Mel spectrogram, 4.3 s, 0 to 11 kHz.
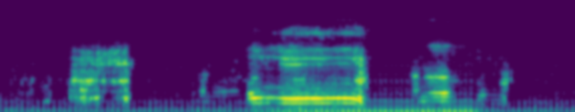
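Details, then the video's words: Rutting Carpathian stag in Bucovina, breeding season, 29 September 2022: a series of hoarse roars, the middle one longest and steady-pitched, followed by a shorter grunting bellow, over a steady low pulsing background hum. "Boncănit / Carpathian stag Breeding season"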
